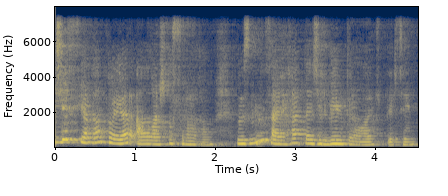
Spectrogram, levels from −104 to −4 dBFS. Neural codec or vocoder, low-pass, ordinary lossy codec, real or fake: codec, 44.1 kHz, 2.6 kbps, SNAC; 7.2 kHz; none; fake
